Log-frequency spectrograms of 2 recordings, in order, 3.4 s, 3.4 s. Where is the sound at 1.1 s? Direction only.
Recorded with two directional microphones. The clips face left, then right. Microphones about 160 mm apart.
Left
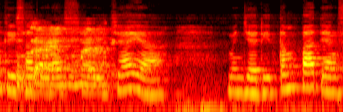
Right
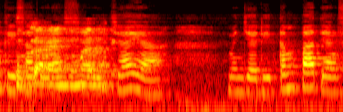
5° left (ahead or behind).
